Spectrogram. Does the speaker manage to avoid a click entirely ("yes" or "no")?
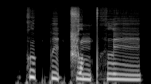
yes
